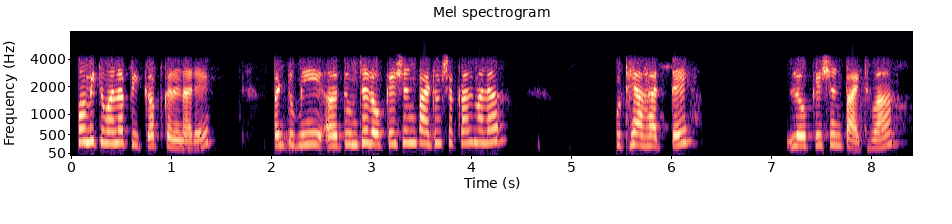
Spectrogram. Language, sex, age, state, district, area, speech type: Marathi, female, 60+, Maharashtra, Pune, urban, conversation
